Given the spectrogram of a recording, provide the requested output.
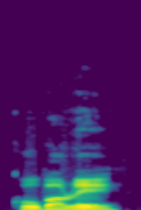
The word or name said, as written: Chobarei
